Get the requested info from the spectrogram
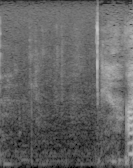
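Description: A pause in a woman's reading: quiet room tone with a faint click about one and a half seconds in, then her voice starting again at the very end.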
